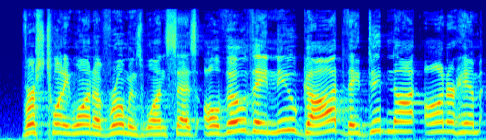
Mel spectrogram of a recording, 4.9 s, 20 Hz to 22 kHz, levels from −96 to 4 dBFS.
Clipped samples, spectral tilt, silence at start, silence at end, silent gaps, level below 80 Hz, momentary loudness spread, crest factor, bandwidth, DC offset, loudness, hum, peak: under 0.1%; -4 dB/octave; 0.25 s; 0.05 s; none; -58 dBFS; 7 LU; 16 dB; 17 kHz; under 0.1%; -22 LUFS; none; -6 dBFS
